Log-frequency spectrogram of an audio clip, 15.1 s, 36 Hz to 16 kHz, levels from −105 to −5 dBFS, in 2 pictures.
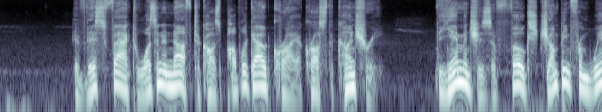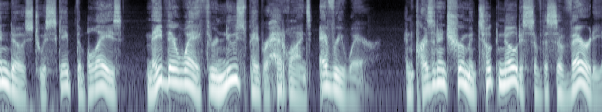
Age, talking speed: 50-69, 150 wpm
